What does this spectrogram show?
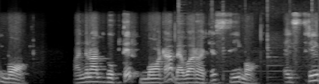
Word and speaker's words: শ্রীম: ঘর যেটা বলা যায় এটা শ্রীম আমি উচ্চারণ শুদ্ধ করে নিলাম এটা শ্রীম বলবেন না শ্রীম বলবেন আমার পিছনে দেখছেন গর্ভগৃহ।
